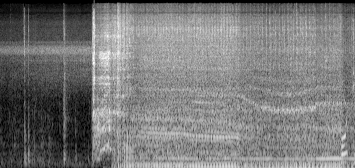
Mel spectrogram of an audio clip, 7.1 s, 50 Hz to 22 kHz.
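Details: Scag mower with Kawasaki FX691 engine after a charging fault, possibly a dirty terminal, now charging at about 14.2 V: catches at about two seconds, settles into steady even run, no misses or knocks; normal idle.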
